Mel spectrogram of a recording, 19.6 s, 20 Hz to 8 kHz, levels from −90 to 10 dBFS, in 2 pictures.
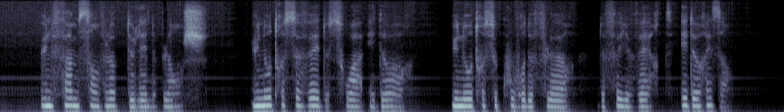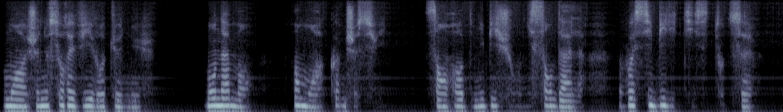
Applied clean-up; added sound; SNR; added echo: neural mask model RNNoise.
